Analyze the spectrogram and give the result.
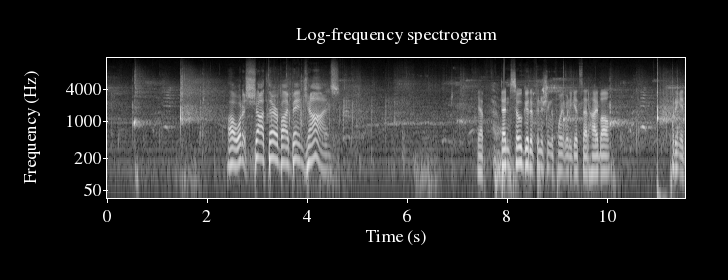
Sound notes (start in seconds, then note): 0.5 ball bouncing; 4.8 people chattering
